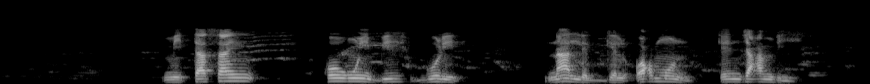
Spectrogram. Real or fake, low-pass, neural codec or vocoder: real; 5.4 kHz; none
